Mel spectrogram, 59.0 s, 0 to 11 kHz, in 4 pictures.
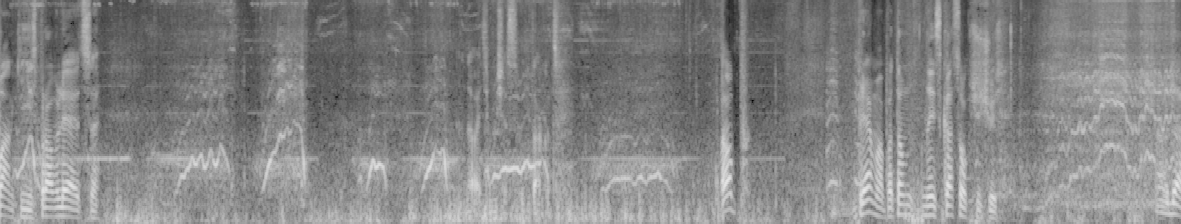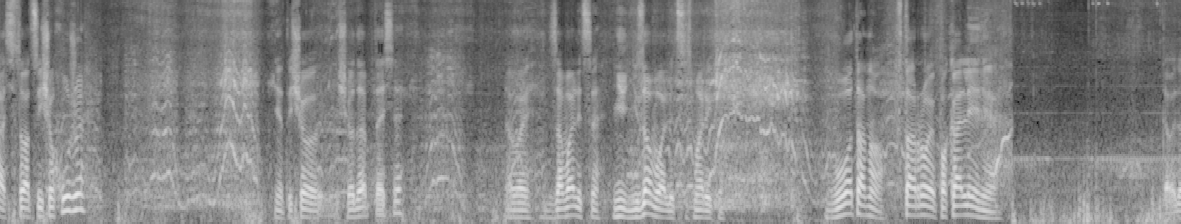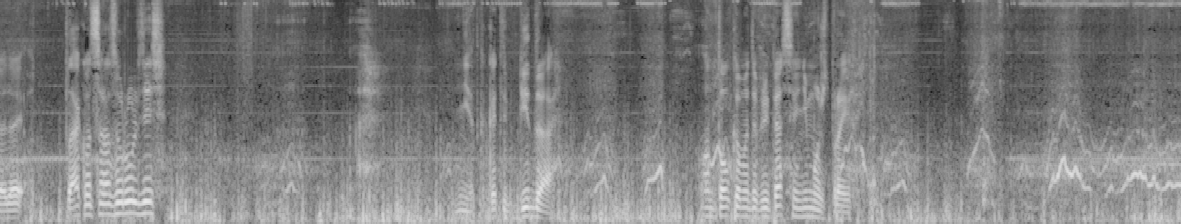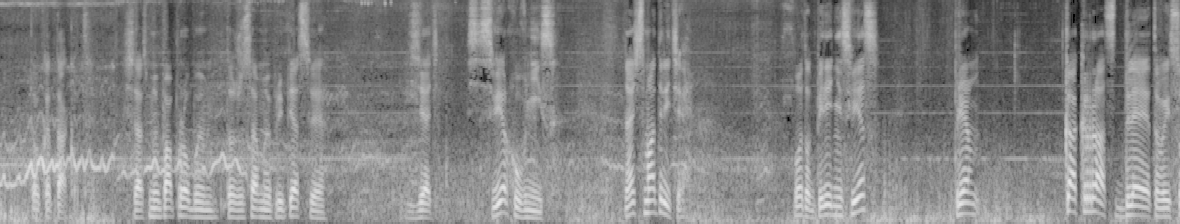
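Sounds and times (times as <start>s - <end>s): tyres scraping in dirt: 0.0s - 27.6s, 35.1s - 54.9s
electric motor whining under load: 0.0s - 59.0s.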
